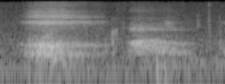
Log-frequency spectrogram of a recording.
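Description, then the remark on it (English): Two drawn-out sniffs as someone, nose inside the glass, inhales the aroma from a swirled glass of wine; the breaths are soft and airy with a short pause between them and no talking. “And now, as Gary Vee would say, I'm going to take a sniffy sniff.”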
